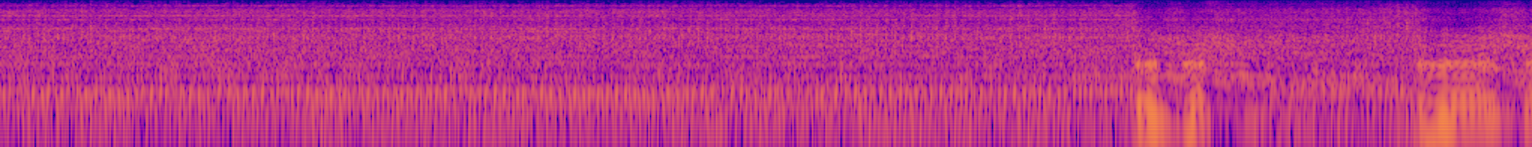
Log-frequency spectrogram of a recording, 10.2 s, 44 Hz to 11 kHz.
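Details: Stihl MS170-type Amazon saw, just fitted with a stock OEM Stihl carburetor, started from an empty carb at half choke: steady high two-stroke buzz with clean throttle blips; runs crisper, less smoke than with the Holzfforma carb.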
